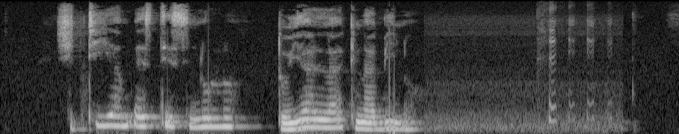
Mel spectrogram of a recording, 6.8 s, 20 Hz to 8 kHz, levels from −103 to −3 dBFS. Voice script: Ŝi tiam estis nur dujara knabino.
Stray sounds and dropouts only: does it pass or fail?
fail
